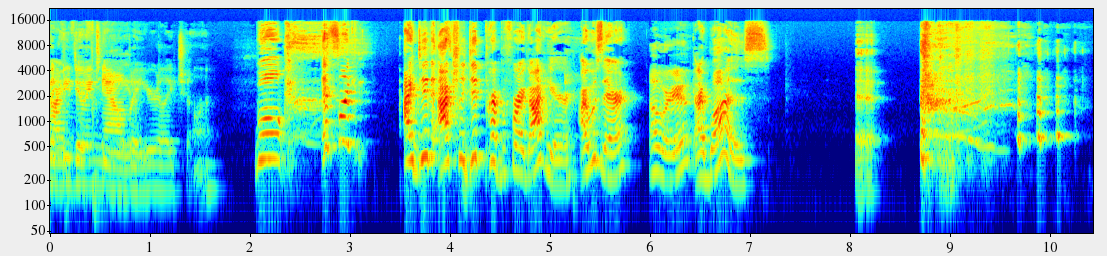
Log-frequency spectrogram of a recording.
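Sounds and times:
speech: 0:00.1 - 0:02.8, 0:03.6 - 0:07.2, 0:08.0 - 0:09.2
long rumbling burp: 0:08.0 - 0:08.4
laughter: 0:08.7 - 0:10.4.

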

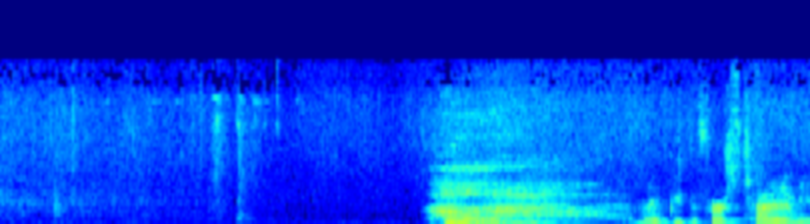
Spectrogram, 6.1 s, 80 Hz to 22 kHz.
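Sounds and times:
deep slow breathing in and out: 0:03.2 - 0:04.8
speech: 0:04.9 - 0:06.0.

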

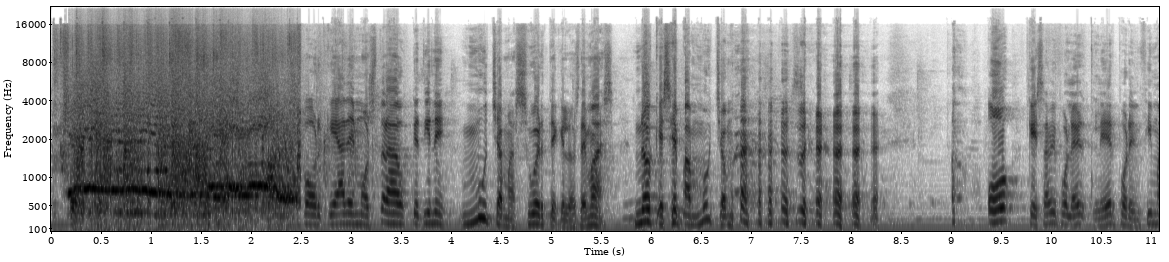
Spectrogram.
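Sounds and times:
audience cheering and clapping: 0:00.0 - 0:02.9
high whoop or whistle from the crowd: 0:00.1 - 0:02.5
speech: 0:02.5 - 0:08.6, 0:09.4 - 0:11.0
laughter: 0:06.8 - 0:08.5.

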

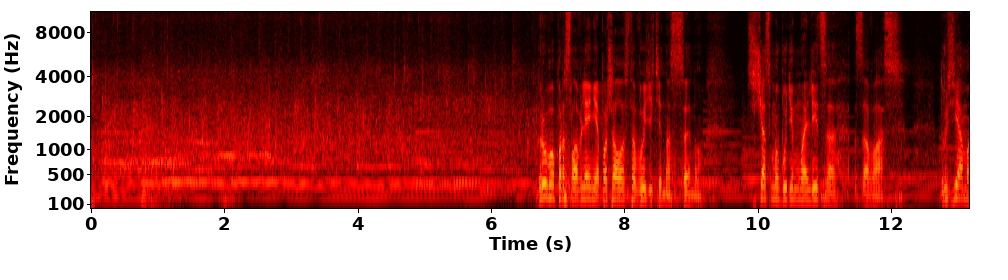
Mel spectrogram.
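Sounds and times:
large crowd applauding: 0:00.0 - 0:07.7
speech: 0:06.7 - 0:13.1.

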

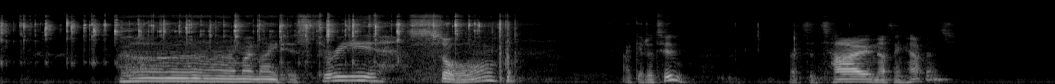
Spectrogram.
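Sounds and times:
three dice rolled for a might roll in a game clattering across a hard surface: 0:00.0 - 0:05.2
speech: 0:01.2 - 0:01.8, 0:02.5 - 0:05.3, 0:06.3 - 0:07.0, 0:07.9 - 0:09.6.

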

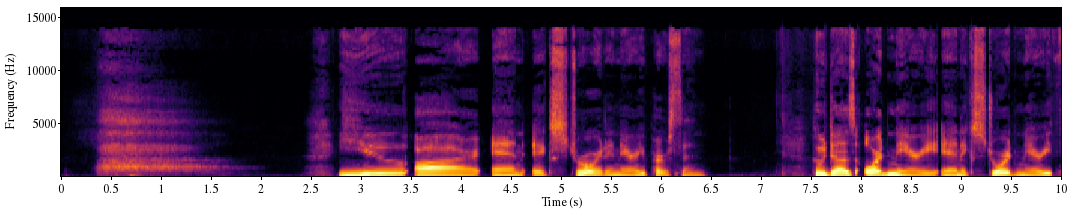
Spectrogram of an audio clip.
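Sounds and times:
person breathing in a guided-meditation breathing exercise: 0:00.3 - 0:02.8
speech: 0:02.8 - 0:06.5, 0:07.5 - 0:09.9.

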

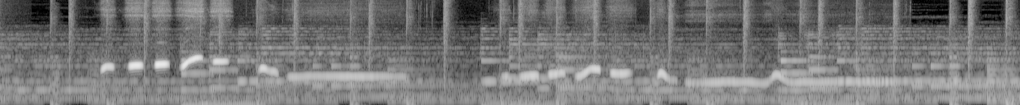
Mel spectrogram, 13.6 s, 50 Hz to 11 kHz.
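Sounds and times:
soft instrumental backing with steady low pulses: 0:00.0 - 0:13.5
person whistling a slow wandering melody: 0:01.4 - 0:05.6, 0:06.7 - 0:12.9.

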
